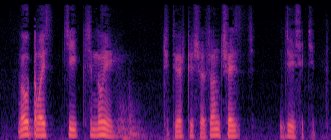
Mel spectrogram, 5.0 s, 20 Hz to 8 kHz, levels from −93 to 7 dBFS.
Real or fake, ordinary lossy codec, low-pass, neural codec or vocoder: fake; MP3, 32 kbps; 7.2 kHz; codec, 16 kHz, 0.5 kbps, FunCodec, trained on Chinese and English, 25 frames a second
